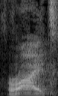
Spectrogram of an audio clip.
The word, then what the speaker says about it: write: irréguli ou pase exactement alors on entend que ça WE mais on met bien le W d'accord parceen fait ça prononce ex comme right qui signifie vrai juste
